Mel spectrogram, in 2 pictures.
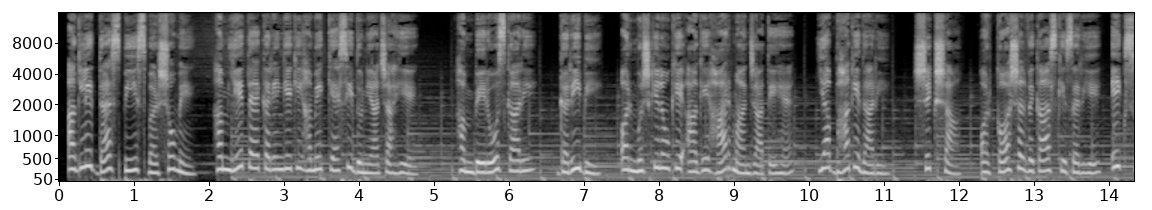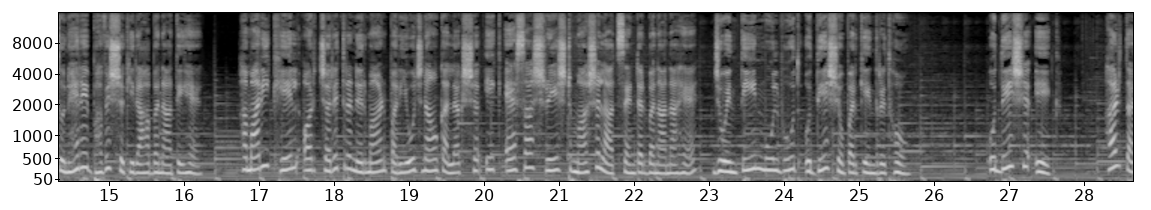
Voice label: Martial Art Hindi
